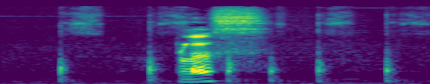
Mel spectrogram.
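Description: A stylus tapping and scratching against the glass of an interactive display as a hand writes an equation: a string of short, sharp taps, about three a second.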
